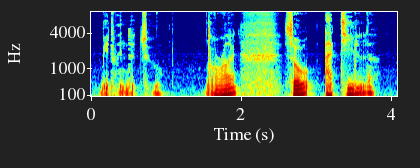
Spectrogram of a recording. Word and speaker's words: a-t-il: Alright, so il a should become a-il, but then it doesn't sound nice, so it's a-t-il.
